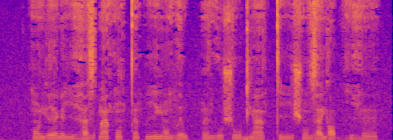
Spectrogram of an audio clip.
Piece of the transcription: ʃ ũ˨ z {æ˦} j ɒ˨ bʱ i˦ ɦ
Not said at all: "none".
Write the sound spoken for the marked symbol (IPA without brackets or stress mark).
æ˦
